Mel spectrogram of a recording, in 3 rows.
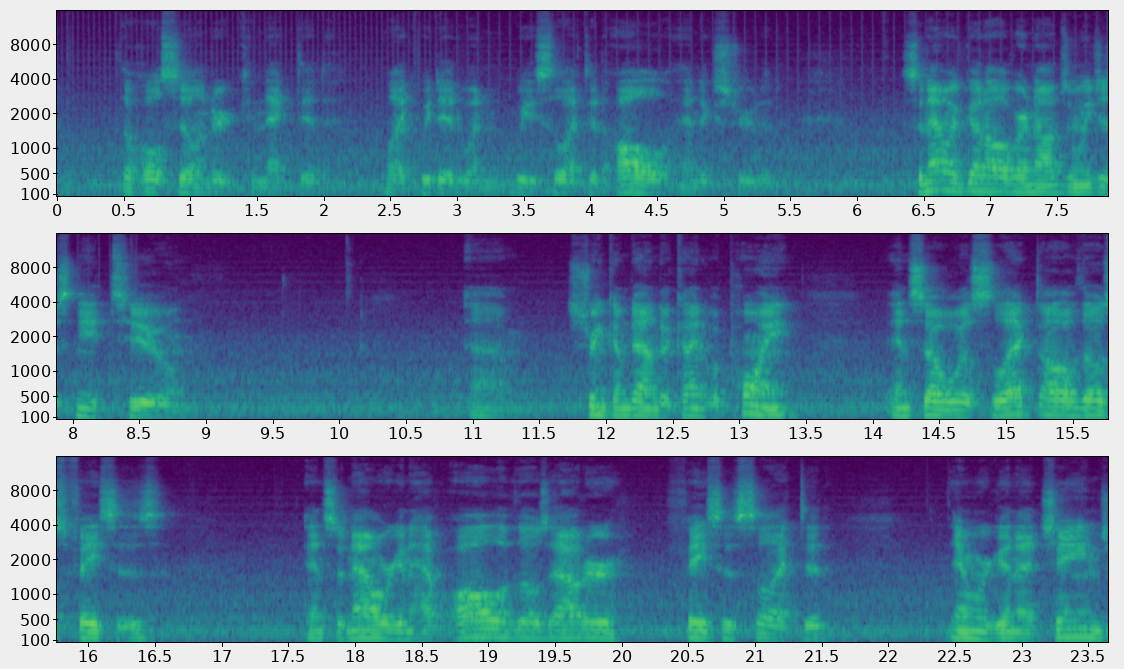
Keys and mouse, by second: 2.6 middle click, 4.6 middle click, 9.2 KP_1, 10.7 middle click, 11.4-12.6 drag.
